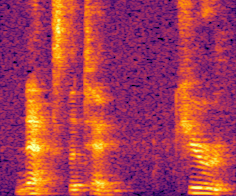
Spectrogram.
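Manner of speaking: plain reading voice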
